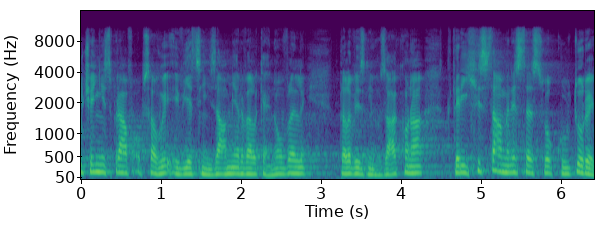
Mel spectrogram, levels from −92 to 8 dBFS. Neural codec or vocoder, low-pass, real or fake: none; 10.8 kHz; real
